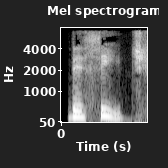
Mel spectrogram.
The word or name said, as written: beseechingness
